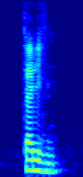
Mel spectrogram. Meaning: Tallinn (the capital city of Estonia)
- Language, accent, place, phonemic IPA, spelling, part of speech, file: French, France, Paris, /ta.lin/, Tallinn, proper noun, LL-Q150 (fra)-Tallinn.wav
